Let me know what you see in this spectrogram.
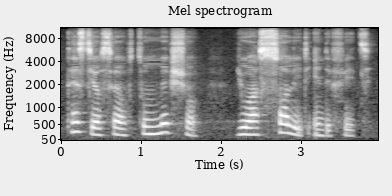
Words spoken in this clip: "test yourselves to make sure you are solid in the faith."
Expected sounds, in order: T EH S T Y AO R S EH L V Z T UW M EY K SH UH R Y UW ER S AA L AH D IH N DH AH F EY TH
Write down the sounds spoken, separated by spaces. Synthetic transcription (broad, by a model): T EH S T Y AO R S EH L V T UW M EY K SH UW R Y UW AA S AA L AH D IH N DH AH F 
